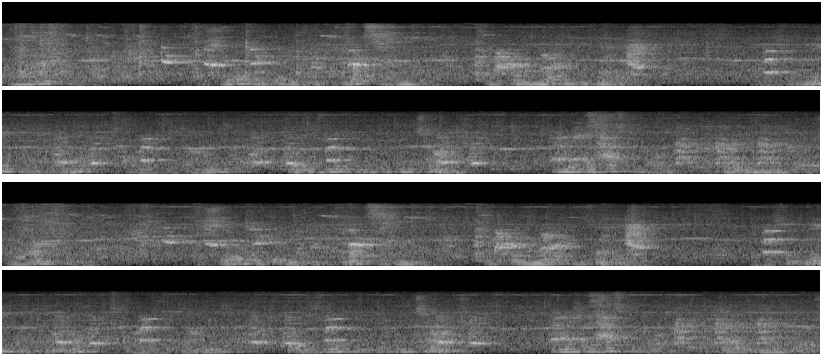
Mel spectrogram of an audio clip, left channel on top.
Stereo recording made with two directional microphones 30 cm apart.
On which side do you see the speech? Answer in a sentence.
In this clip you hear the speech on the right.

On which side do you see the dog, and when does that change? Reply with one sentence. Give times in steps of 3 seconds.
You can hear the dog on the left from 0 s, in the centre from 3 s and on the right from 6 s.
